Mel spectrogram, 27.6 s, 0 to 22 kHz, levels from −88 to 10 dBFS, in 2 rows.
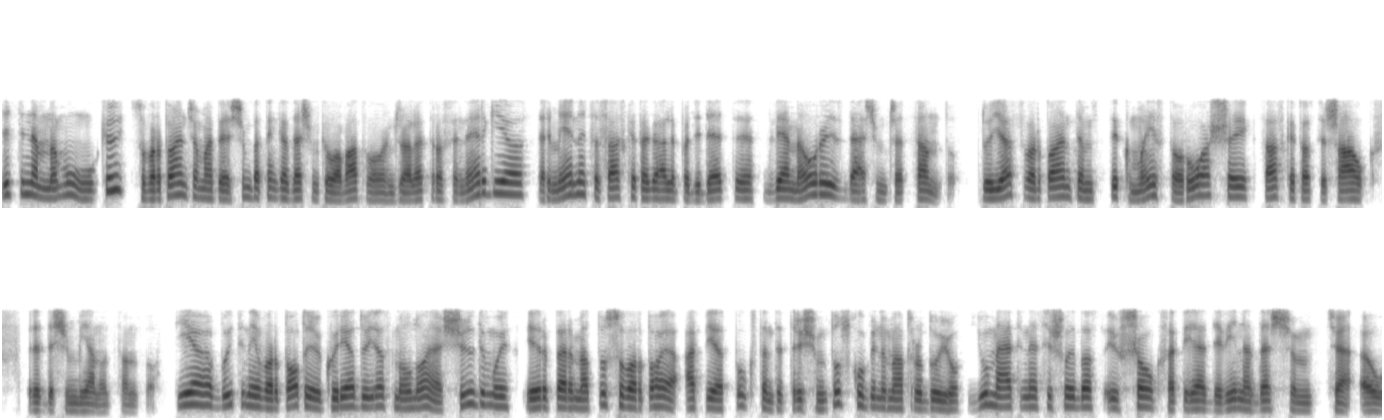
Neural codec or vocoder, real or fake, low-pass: codec, 16 kHz, 0.7 kbps, FocalCodec; fake; 3.6 kHz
